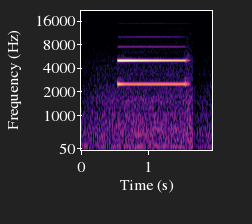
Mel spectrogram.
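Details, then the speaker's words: Raritan Dominion LX-108 IP KVM after power-supply replacement: one clean, steady high beep of about a second at power-on, the normal boot beep, with video expected by then; the unit boots fine, though its fan isn't spinning. "once the system boots and we hear that beep we should have video by then"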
